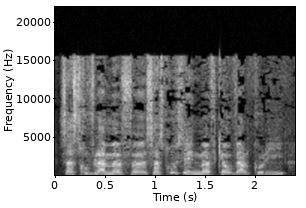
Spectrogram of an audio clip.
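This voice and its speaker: A woman's voice: high voice, very fast, dry recording. Exasperated woman venting, dry close sound. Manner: venting and swearing, frustrated; rambling with many restarts and fillers. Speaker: embroidery vlogger. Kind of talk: casual vlog while stitching.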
